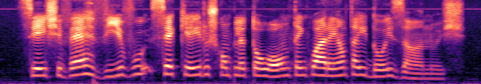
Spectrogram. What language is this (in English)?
Portuguese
